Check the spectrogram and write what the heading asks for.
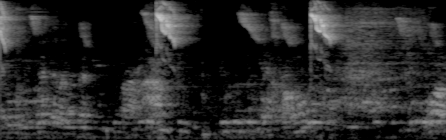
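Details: White-eye, Buxtoni form, strongly in breeding condition and hopping: two loud, bright, high-pitched chirp bursts about one and a half seconds apart, with lighter twittering around them and murmured human speech underneath.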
